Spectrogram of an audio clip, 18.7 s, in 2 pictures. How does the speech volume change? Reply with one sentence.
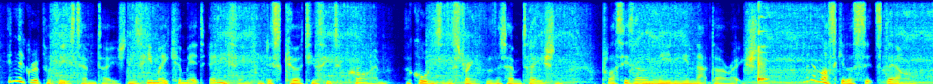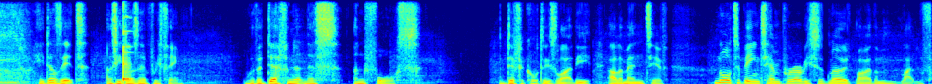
The loudness of the speech stays about the same.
